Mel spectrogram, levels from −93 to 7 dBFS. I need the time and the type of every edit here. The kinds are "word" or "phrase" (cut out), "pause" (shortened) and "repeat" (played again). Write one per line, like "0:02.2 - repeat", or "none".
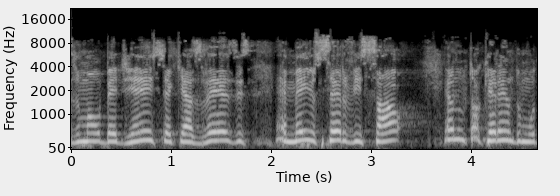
none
